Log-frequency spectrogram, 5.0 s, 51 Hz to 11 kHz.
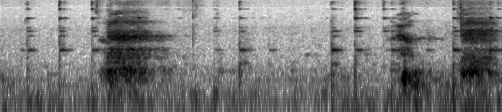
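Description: Light, sharp clinks and taps on a glass wineglass holding tea, with short rings that die away almost at once. Between the taps come two longer, soft, breathy swells of broadband noise. The sound is quiet and close, with a faint bright ring near 1 kHz.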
